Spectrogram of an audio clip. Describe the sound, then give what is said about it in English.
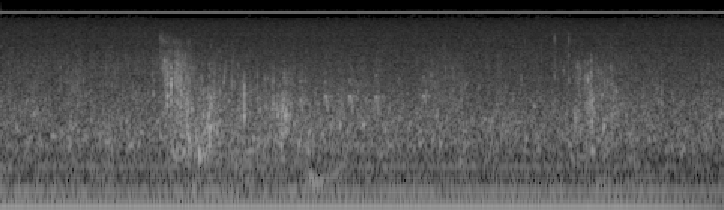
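A canoe is paddled on a tree-lined river, with a few faint watery swishes of paddle strokes over a steady low hum. “paddles toward the sun as it drops behind the tree-lined horizon”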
